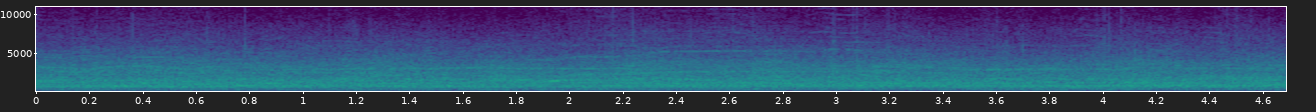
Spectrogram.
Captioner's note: crowd cheering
